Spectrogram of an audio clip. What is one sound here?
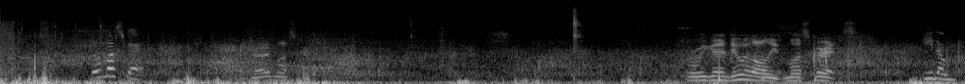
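A boy talks casually, close by.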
